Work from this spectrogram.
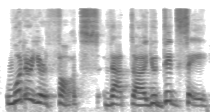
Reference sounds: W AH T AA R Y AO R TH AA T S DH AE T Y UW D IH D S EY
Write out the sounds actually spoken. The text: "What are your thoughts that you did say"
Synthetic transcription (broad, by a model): W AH T AA R Y AO R TH AA T S DH AE T Y UW D IH D S EY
